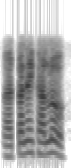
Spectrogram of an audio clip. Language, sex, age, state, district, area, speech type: Assamese, male, 30-45, Assam, Lakhimpur, rural, conversation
